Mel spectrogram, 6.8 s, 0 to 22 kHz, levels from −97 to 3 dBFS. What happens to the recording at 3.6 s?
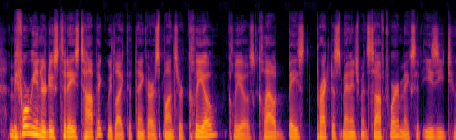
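Nothing goes wrong at 3.6 s; the speech there carries straight through without any dropout, glitch or other fault.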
